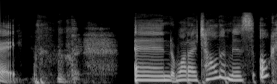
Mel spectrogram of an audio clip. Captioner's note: laugh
